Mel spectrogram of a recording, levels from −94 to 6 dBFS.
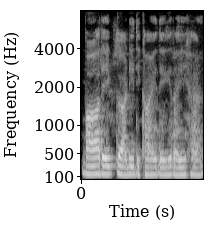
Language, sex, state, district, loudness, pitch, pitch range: Hindi, male, Rajasthan, Jaipur, -15 LUFS, 140 Hz, 135-145 Hz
